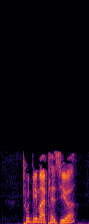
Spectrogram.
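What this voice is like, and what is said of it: Put-on French accent. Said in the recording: “I just had a French accent.”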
